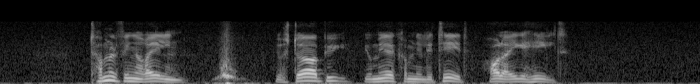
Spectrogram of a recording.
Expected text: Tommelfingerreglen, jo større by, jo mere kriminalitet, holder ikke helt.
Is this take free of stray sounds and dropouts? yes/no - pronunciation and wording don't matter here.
no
